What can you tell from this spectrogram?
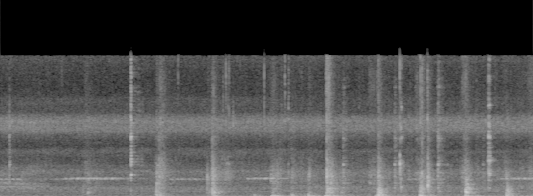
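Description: Person sipping and gulping hot vegetable broth straight from a bowl held to the lips: a run of about nine short slurps and swallows, roughly two a second, starting about a second and a half in.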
